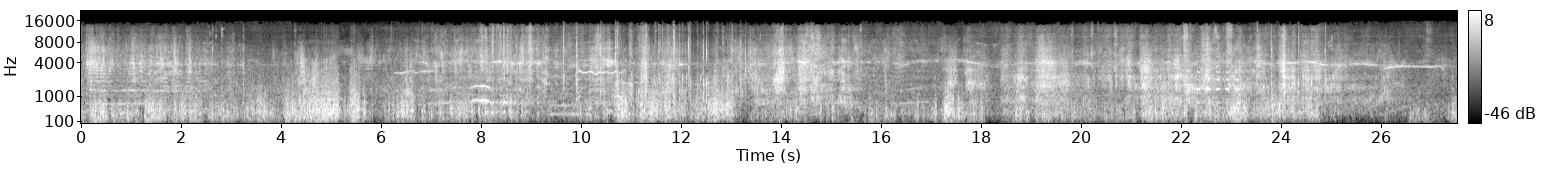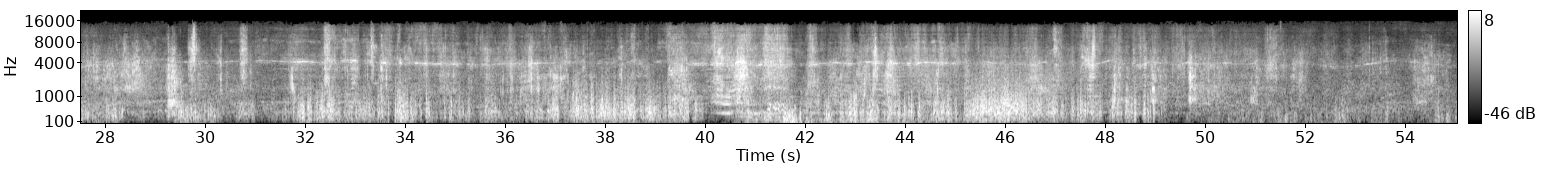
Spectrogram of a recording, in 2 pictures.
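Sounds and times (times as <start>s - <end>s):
high motor whine: 0.0s - 55.0s
rotor blades whooshing: 0.0s - 55.0s.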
